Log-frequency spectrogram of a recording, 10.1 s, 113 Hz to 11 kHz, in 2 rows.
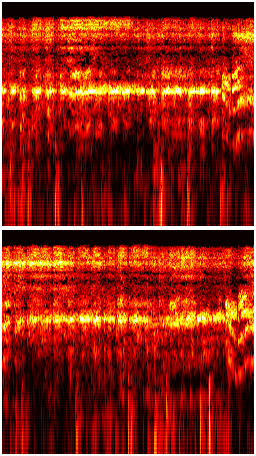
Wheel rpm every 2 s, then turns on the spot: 230, 230, 210, 230, 230.
none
